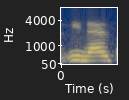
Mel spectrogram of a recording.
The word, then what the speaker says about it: Inez: Inez, I-N-E-Z.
